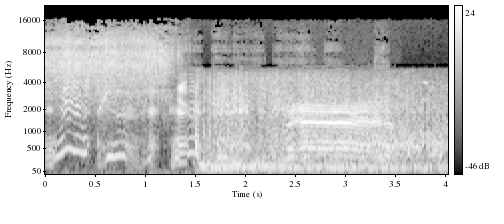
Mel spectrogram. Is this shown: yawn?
no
